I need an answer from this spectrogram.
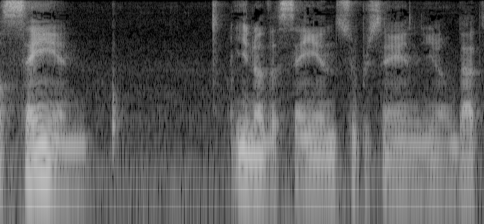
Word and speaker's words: Saiyan: And that's understandable, but because people have just grown up with Saiyan, and that's how they think it should be pronounced in English. But technically, it actually should be Saiyan.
